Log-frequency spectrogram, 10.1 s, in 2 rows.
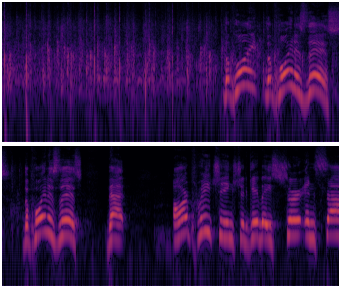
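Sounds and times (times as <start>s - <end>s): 
audience applause: 0.0s - 5.4s
speech: 3.3s - 7.0s, 7.6s - 10.1s.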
